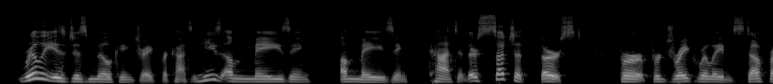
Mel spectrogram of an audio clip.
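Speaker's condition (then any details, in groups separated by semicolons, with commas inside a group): No condition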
